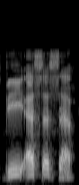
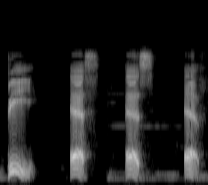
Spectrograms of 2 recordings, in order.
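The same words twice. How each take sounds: First: The letters are said quickly. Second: The letters are said slowly.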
